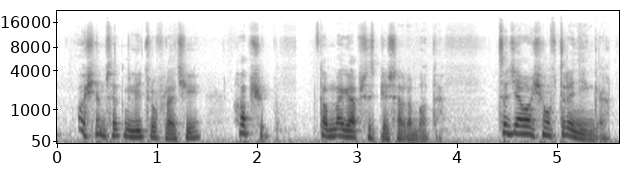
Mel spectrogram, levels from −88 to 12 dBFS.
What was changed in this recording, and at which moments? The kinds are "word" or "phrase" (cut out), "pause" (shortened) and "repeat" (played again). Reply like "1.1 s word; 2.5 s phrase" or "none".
none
